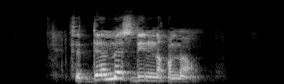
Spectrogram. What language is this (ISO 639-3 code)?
kab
